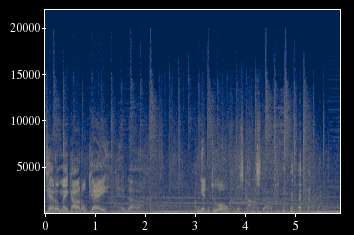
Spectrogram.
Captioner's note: laughs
